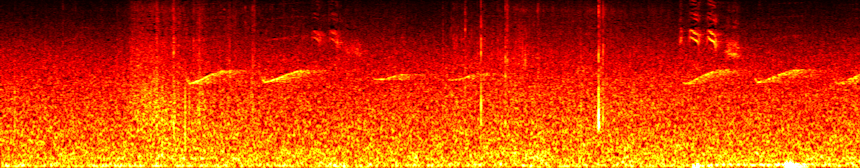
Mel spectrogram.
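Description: A bird calling in two runs of short whistled notes, each note rising and then levelling off, repeated about one and a half times a second with a pause between runs. A brief rustle comes near the start and a sharp click about six seconds in.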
